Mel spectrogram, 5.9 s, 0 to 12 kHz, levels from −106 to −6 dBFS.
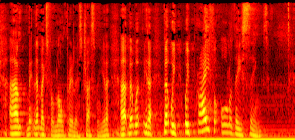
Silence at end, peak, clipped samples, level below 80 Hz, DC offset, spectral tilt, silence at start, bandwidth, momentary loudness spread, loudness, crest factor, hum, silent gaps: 0 s; -14 dBFS; under 0.1%; -58 dBFS; 2%; -4.5 dB/octave; 0 s; 11.5 kHz; 10 LU; -35 LUFS; 20 dB; none; none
